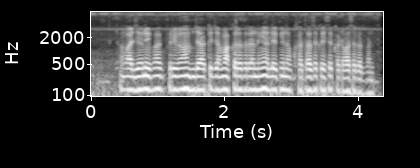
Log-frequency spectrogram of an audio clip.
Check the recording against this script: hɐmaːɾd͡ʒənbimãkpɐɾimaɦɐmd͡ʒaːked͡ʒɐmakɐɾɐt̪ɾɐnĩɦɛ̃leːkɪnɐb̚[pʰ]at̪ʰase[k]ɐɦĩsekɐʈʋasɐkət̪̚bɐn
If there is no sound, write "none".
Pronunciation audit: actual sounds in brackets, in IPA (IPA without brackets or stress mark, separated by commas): kʰ, k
